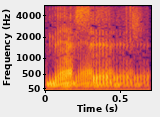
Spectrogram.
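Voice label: "message", announcer voice; Source Engine; bshift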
